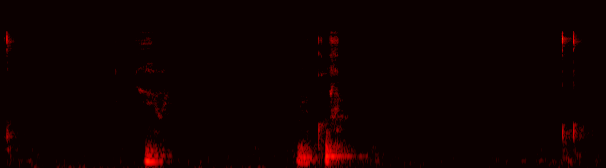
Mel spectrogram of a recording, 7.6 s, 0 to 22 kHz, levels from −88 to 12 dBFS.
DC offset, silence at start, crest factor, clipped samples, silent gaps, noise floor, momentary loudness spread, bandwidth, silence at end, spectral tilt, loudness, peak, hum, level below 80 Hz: under 0.1%; 0.05 s; 38 dB; under 0.1%; none; -87 dBFS; 16 LU; 11.5 kHz; 0.3 s; -3.5 dB/octave; -53 LUFS; -24 dBFS; none; -82 dBFS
